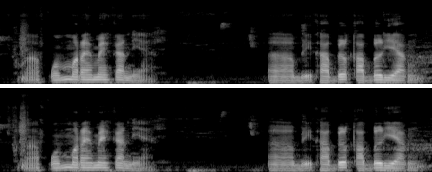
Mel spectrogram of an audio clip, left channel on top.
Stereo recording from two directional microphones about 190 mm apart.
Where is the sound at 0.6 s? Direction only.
10° left (ahead or behind).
